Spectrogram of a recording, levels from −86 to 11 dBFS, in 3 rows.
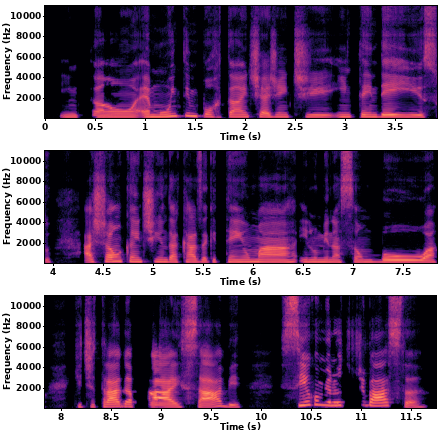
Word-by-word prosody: Então 165 Hz, +1 st, -4 dB
é 175 Hz, -, -1 dB
muito 210 Hz, +8 st, -1 dB
importante 195 Hz, -5 st, -3 dB
a 180 Hz, -, +2 dB
gente 180 Hz, 0 st, -7 dB, 0.3 s
entender 180 Hz, 0 st, -2 dB
isso. 170 Hz, -1 st, -3 dB, 0.3 s
Achar 190 Hz, +5 st, +1 dB
um 215 Hz, -, -1 dB
cantinho 195 Hz, -2 st, -4 dB
da 180 Hz, -1 st, -2 dB
casa 175 Hz, 0 st, -3 dB
que 175 Hz, -, -10 dB
tem 175 Hz, 0 st, -5 dB
uma 175 Hz, -2 st, +1 dB
iluminação 170 Hz, -2 st, -5 dB
boa, 170 Hz, 0 st, +1 dB, 0.3 s
que 180 Hz, -, -12 dB
te 180 Hz, -, -7 dB
traga 210 Hz, +3 st, +5 dB
paz, 175 Hz, -1 st, +7 dB
sabe, 175 Hz, 0 st, +4 dB, 0.4 s
5 340 Hz, +5 st, +2 dB
minutos 305 Hz, -2 st, -3 dB
te 340 Hz, -, -14 dB
basta. 275 Hz, -, +3 dB
180 Hz, 140 wpm, -20 LUFS, 170-200 Hz, 0.4 s, paz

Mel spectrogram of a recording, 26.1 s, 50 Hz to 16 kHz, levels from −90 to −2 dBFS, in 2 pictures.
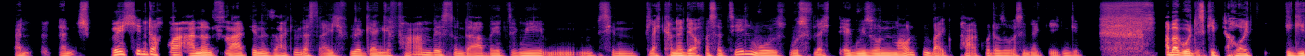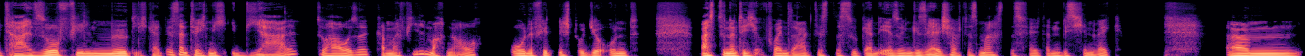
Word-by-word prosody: Dann 90 Hz, 0 st, -5 dB, 0.3 s
dann -, -, -5 dB
sprich 155 Hz, +5 st, +1 dB
ihn 185 Hz, -, +3 dB
doch 170 Hz, -5 st, +2 dB
mal 145 Hz, 0 st, +2 dB
an 110 Hz, +3 st, +4 dB
und 130 Hz, -4 st, +3 dB
frag 105 Hz, +3 st, -1 dB
ihn 125 Hz, -, +2 dB
und 105 Hz, -, +1 dB
sag 95 Hz, +4 st, -4 dB
ihm, 145 Hz, -, -4 dB
dass 100 Hz, -9 st, -3 dB
du -, -, -14 dB
eigentlich 100 Hz, -1 st, -4 dB
früher 115 Hz, 0 st, -1 dB
gern 100 Hz, -3 st, -1 dB
gefahren 100 Hz, -, -3 dB
bist 125 Hz, -3 st, -3 dB
und 105 Hz, -4 st, -3 dB
da 100 Hz, -1 st, -3 dB
aber 105 Hz, +1 st, -6 dB
jetzt 95 Hz, -2 st, -3 dB
irgendwie 100 Hz, -1 st, +2 dB
'n 80 Hz, +6 st, -7 dB
bisschen 105 Hz, +1 st, -6 dB
vielleicht 100 Hz, -3 st, -4 dB
kann 100 Hz, -, +2 dB
er 100 Hz, -, +7 dB
dir 105 Hz, 0 st, +3 dB
auch 90 Hz, -, -8 dB
was 105 Hz, -, -4 dB
erzählen, 165 Hz, -, 0 dB
wo's 100 Hz, -3 st, +1 dB
wo's 100 Hz, -3 st, -2 dB
vielleicht 90 Hz, +1 st, -7 dB
irgendwie 100 Hz, -1 st, +2 dB
so 100 Hz, +1 st, +1 dB
'n 95 Hz, 0 st, +4 dB
Mountainbike-Park 105 Hz, -, -2 dB
oder 105 Hz, -1 st, -1 dB
so 100 Hz, +1 st, -1 dB
was 90 Hz, -3 st, -5 dB
in 100 Hz, -, -4 dB
der 95 Hz, -1 st, -3 dB
Gegend 100 Hz, 0 st, -7 dB
gibt. 100 Hz, 0 st, -10 dB, 0.8 s
Aber 150 Hz, -2 st, +8 dB
gut, 115 Hz, -5 st, +5 dB
es 85 Hz, -, -1 dB
gibt 95 Hz, -3 st, -3 dB
ja -, -, -4 dB
heute 95 Hz, -2 st, +2 dB, 0.3 s
digital 95 Hz, -3 st, +2 dB
so 120 Hz, +9 st, +6 dB
viel 115 Hz, +1 st, 0 dB
Möglichkeiten. 105 Hz, -2 st, +3 dB
Ist 145 Hz, -, -2 dB
natürlich 125 Hz, -8 st, +1 dB
nicht 105 Hz, -3 st, -2 dB
ideal 95 Hz, -, -3 dB, 0.2 s
zu 125 Hz, -6 st, -1 dB
Hause, 125 Hz, +12 st, +1 dB
kann -, -, -3 dB
man 95 Hz, -2 st, 0 dB
viel 180 Hz, -, -4 dB
machen 100 Hz, -, -1 dB
auch 130 Hz, +8 st, -4 dB, 0.3 s
ohne 110 Hz, -3 st, +4 dB
Fitnessstudio. 125 Hz, +3 st, -1 dB
Und 115 Hz, -4 st, -1 dB, 0.6 s
was 110 Hz, -2 st, +4 dB
du -, -, -3 dB
natürlich 110 Hz, -2 st, +4 dB
vorhin 105 Hz, -3 st, +1 dB
sagtest, 100 Hz, +1 st, -5 dB
dass 95 Hz, -4 st, -5 dB
du 115 Hz, -, -5 dB
gern 100 Hz, -1 st, -2 dB
eher 110 Hz, -, 0 dB
so 105 Hz, -, +1 dB
in 100 Hz, -, +3 dB
Gesellschaft 100 Hz, +6 st, +1 dB
das 115 Hz, -1 st, -7 dB
machst, 125 Hz, -3 st, -2 dB
das 100 Hz, -3 st, -8 dB
fällt 105 Hz, +1 st, -6 dB
dann 100 Hz, -1 st, -2 dB
bisschen 95 Hz, -2 st, -3 dB
weg. -, -, -4 dB, 1.1 s
Ähm. 100 Hz, -1 st, +6 dB
105 Hz, 210 wpm, -24 LUFS, 95-115 Hz, 1.1 s, Aber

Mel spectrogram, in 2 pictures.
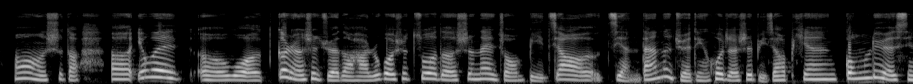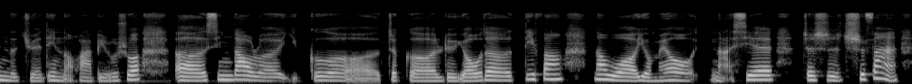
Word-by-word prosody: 嗯， 265 Hz, -6 st, +2 dB
是 220 Hz, -, -7 dB
的。 200 Hz, -4 st, -4 dB, 0.3 s
呃， 240 Hz, -1 st, +2 dB
因 305 Hz, +2 st, +1 dB
为， 315 Hz, -7 st, +5 dB
呃， 200 Hz, -1 st, +1 dB
我 190 Hz, -2 st, +3 dB
个 340 Hz, -, +5 dB
人 235 Hz, -9 st, +3 dB
是 260 Hz, +2 st, 0 dB
觉 195 Hz, -4 st, +1 dB
得 190 Hz, -1 st, -1 dB
哈， 185 Hz, 0 st, -1 dB
如 210 Hz, +3 st, 0 dB
果 245 Hz, -1 st, +4 dB
是 255 Hz, +1 st, -5 dB
做 265 Hz, +2 st, +2 dB
的 205 Hz, -3 st, 0 dB
是 245 Hz, +4 st, -3 dB
那 250 Hz, 0 st, +1 dB
种 190 Hz, -2 st, -3 dB
比 180 Hz, -5 st, -6 dB
较 205 Hz, +1 st, +1 dB
简 205 Hz, -5 st, -1 dB
单 225 Hz, +7 st, +1 dB
的 355 Hz, -, -1 dB
决 180 Hz, -9 st, -2 dB
定， 175 Hz, 0 st, -6 dB
或 250 Hz, +3 st, +4 dB
者 185 Hz, -3 st, 0 dB
是 225 Hz, +4 st, 0 dB
比 150 Hz, -8 st, -7 dB
较 195 Hz, +4 st, 0 dB
偏 235 Hz, +2 st, 0 dB
攻 275 Hz, +2 st, +3 dB
略 285 Hz, -9 st, +2 dB
性 210 Hz, -2 st, 0 dB
的 170 Hz, -1 st, -5 dB
决 160 Hz, -2 st, -7 dB
定 190 Hz, +2 st, -3 dB
的 -, -, -6 dB
话， 165 Hz, -1 st, -5 dB
比 160 Hz, 0 st, -7 dB
如 175 Hz, +3 st, -5 dB
说， 215 Hz, +3 st, +2 dB, 0.3 s
呃， 180 Hz, -1 st, +3 dB
新 210 Hz, +2 st, +1 dB
到 215 Hz, -2 st, +4 dB
了 170 Hz, -3 st, -3 dB
一 -, -, -15 dB
个 175 Hz, -, -2 dB
这 175 Hz, -, -2 dB
个 160 Hz, -2 st, -1 dB
旅 165 Hz, 0 st, -3 dB
游 170 Hz, +3 st, +1 dB
的 190 Hz, -1 st, +2 dB
地 235 Hz, 0 st, -2 dB
方， 240 Hz, 0 st, +1 dB, 0.3 s
那 235 Hz, -1 st, +3 dB
我 185 Hz, -6 st, +4 dB
有 170 Hz, -1 st, 0 dB
没 165 Hz, +2 st, -5 dB
有 185 Hz, -2 st, +1 dB
哪 -, -, -6 dB
些 215 Hz, 0 st, +3 dB, 0.3 s
就 205 Hz, -, +1 dB
是 195 Hz, -2 st, -2 dB
吃 235 Hz, +4 st, +1 dB
饭 235 Hz, -6 st, +1 dB
200 Hz, 230 characters per minute, -22 LUFS, 180-235 Hz, 0.3 s, 为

